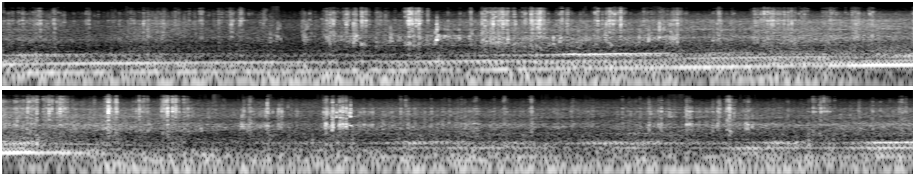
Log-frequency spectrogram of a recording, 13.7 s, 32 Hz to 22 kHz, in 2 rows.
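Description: Dodge Viper SRT's 8.4-litre V10 heard from inside the cabin while the car is driven on track. The engine note climbs through the middle, drops about halfway through, then holds steadier. A few sharp clicks sound over it.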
